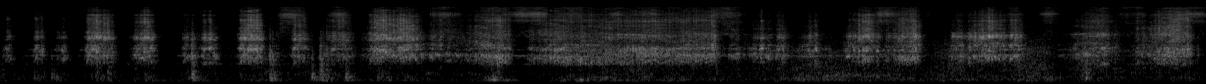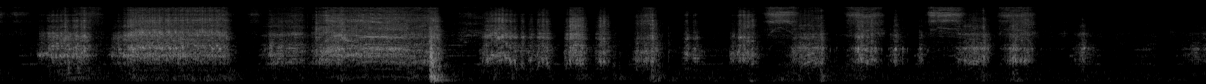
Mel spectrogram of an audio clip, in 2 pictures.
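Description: A micro RC rock crawler's small electric motor and gears buzz in stop-start bursts and a few longer runs as the throttle is worked, with its tyres scrabbling over the hard plastic bodies of other RC trucks.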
